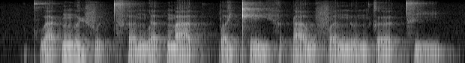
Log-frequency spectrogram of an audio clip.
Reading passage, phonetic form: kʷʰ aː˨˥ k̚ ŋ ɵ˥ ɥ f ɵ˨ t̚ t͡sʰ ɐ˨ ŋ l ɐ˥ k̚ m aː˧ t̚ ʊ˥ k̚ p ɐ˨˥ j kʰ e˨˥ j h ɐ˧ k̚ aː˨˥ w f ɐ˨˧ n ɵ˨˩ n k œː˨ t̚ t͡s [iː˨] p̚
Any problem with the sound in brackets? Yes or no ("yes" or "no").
no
